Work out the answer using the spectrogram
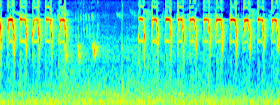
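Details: Six quick shrill notes, a short pause with soft chirps, then a resumed rapid series of high piercing notes, as a hill prinia calls to rivals.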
